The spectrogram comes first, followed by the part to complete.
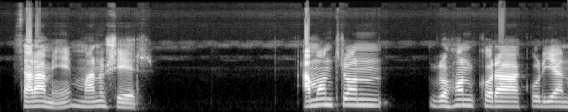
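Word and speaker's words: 사람의: করা হাঙ্গুক মানে করিয়া সারামে মানে মানুষের এটার উচ্চারণ উই হবে না এ হবে অনেকে উই বলতে পারে এটার উচ্চারণ হবে এ আর এটার অর্থ হবে র সারামে মানুষের আমন্ত্রণ গ্রহণ করা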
